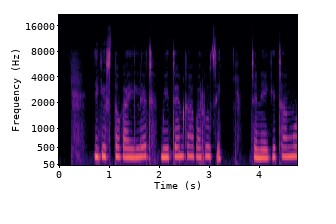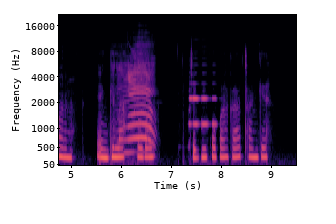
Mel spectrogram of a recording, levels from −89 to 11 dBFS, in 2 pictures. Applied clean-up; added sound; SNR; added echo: neural mask model RNNoise.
